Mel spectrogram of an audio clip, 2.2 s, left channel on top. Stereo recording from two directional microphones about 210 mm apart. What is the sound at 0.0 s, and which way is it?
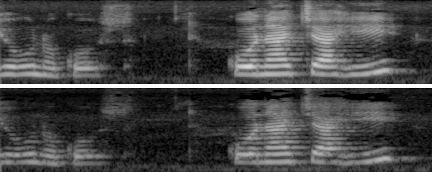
A woman's voice, 40° left (ahead or behind).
